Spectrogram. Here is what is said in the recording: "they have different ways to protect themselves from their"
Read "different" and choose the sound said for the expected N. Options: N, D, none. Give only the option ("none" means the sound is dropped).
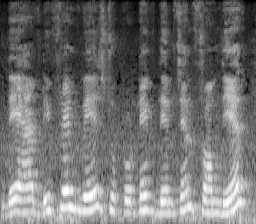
N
